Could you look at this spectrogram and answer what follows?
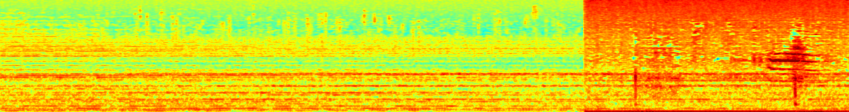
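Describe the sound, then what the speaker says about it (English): A cat meows quietly in a room over a steady background hum, with a brief louder call near the end. "the other kitty has come to visit"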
